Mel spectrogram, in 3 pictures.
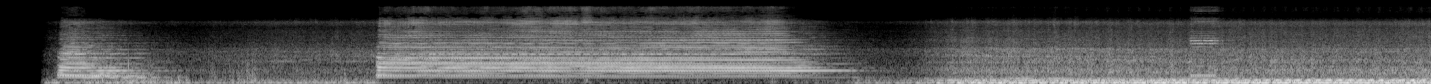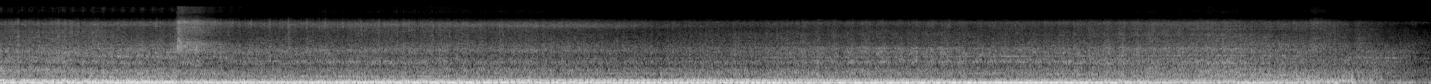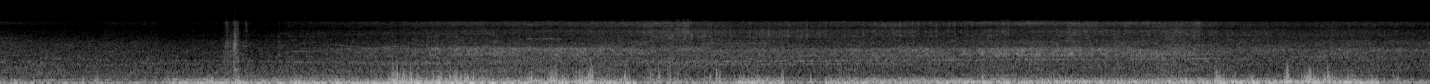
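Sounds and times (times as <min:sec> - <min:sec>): diesel locomotive rumble: 0:00.4 - 0:42.9
train air horn: 0:00.5 - 0:02.0, 0:03.8 - 0:09.0, 0:11.9 - 0:12.4.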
